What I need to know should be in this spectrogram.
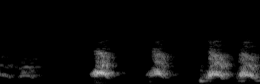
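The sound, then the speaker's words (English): A dog barks alone in a short run: a couple of faint, soft yaps first, then four louder, mid-pitched barks, the last two coming close together. “dogs. Just what I was thinking. Yes. Barking.”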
